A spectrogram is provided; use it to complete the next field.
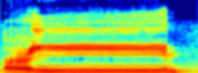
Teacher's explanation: جو عین ہے یہ حلق کے درمیان سے ادا ہوتا ہے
